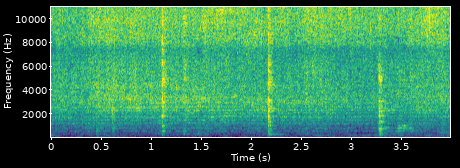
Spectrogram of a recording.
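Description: Food frying in a pan at home is stirred, a steady quiet sizzle with a few distinct scraping clinks of the spatula at intervals, faint and without talk.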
